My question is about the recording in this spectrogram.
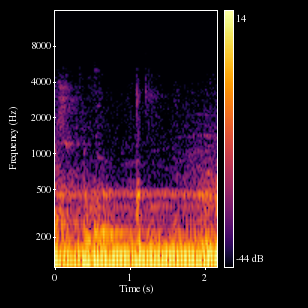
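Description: A steady low hum with a couple of brief soft knocks, about half a second and a second in, between speakers.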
